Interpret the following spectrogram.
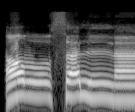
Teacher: আলিফ মাদ্দাকে এক আলিফ পরিমাণ টান দিয়ে পড়তে হয়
